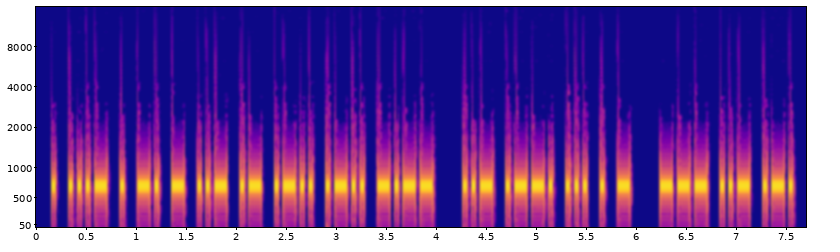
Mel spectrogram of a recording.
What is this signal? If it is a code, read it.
Morse code, heard as a keyed tone, about 28 wpm, 700 Hz. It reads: EVENTUALLY UPSET OUR
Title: Sentences from Top 1000 Words - Review Part 6 - 28wpm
